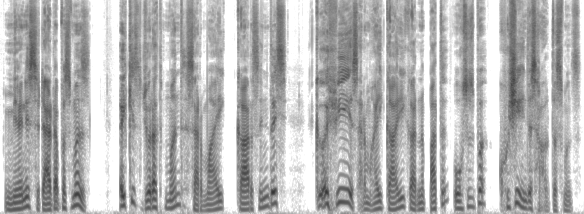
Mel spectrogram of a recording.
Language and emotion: Kashmiri, happy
